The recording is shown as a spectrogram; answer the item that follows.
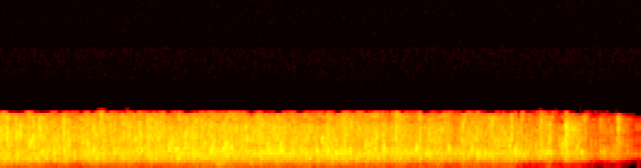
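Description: A room full of people applauding. The clapping is a steady, dense wash that dies away near the end.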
